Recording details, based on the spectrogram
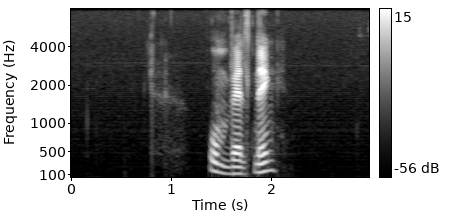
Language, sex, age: Norwegian, male, 36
